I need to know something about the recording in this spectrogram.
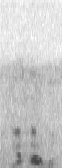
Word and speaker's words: Yahweh: Pronounce that again. Yep. Yahweh.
